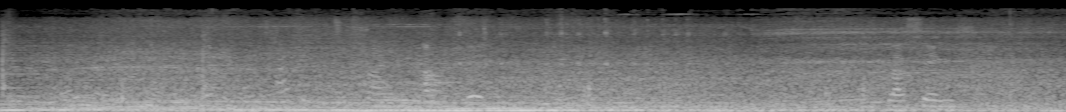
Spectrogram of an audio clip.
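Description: Street traffic: a passing motor vehicle's engine rumble swells to its loudest about four seconds in, then fades, with scattered chatter from people walking by.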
